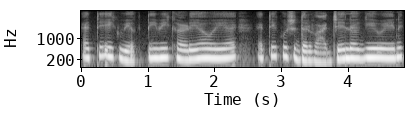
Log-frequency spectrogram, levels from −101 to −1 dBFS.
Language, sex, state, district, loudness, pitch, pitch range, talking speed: Punjabi, female, Delhi, New Delhi, -12 LUFS, 230 Hz, 220-240 Hz, 160 wpm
